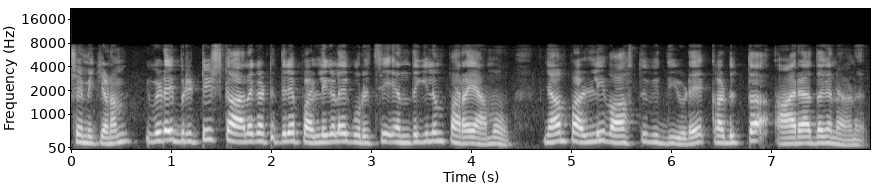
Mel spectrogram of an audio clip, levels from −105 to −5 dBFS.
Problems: none marked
